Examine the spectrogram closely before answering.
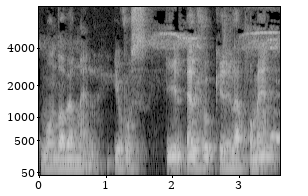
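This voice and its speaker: Very slow speech is heard with a noticeable echo from the room. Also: man. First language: Portuguese (speaking French). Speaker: crypto investing vlogger. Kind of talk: live stream monologue. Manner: halting, many hesitations.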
